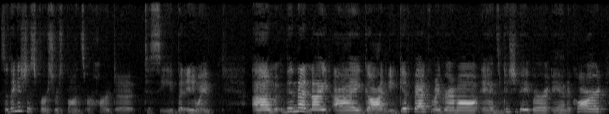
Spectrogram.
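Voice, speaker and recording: Higher-voiced young woman sharing pregnancy news. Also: very animated, normal speed, vocal fry, sharp tone, lo-fi sound. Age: young adult. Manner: announcing her pregnancy, recounting it informally; rambling, with frequent asides. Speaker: vlogger. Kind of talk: casual personal storytelling to camera.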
